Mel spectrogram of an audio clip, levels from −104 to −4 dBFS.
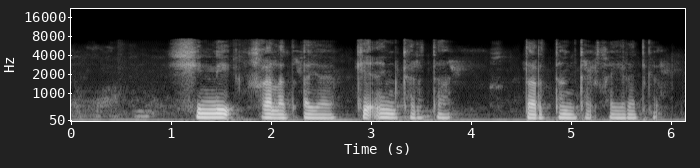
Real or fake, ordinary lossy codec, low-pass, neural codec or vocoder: fake; none; 7.2 kHz; codec, 16 kHz, 4 kbps, X-Codec, WavLM features, trained on Multilingual LibriSpeech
